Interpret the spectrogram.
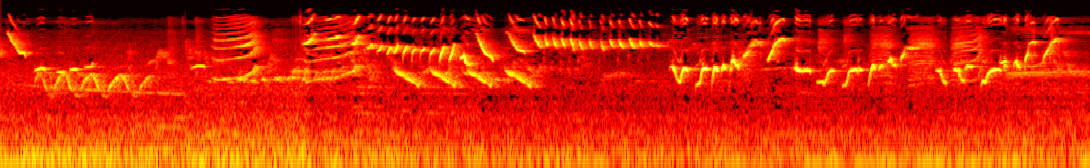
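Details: Wild-caught white-rumped shama singing in competition style, a rich varied song of rapid whistled phrases, sweeping slurs and repeated trills, loud and continuous with dense bursts of notes later on.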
